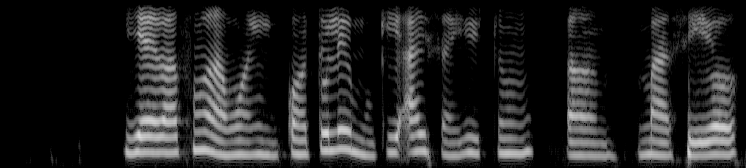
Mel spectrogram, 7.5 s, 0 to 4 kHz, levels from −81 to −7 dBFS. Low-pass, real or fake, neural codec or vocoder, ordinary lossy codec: 3.6 kHz; fake; codec, 16 kHz, 4 kbps, FunCodec, trained on Chinese and English, 50 frames a second; none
